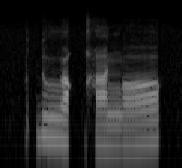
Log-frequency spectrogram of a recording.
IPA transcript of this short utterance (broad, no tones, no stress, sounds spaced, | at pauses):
ɗ u qʰ ɐ ŋ ɔ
